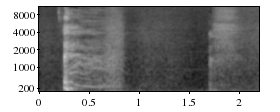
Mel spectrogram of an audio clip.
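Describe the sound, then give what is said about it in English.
Two coughs: a harsh, forceful first cough that trails off, then after a short pause a second, breathier one, with no talking around them. “When someone's coughing, it's like, please die quietly.”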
